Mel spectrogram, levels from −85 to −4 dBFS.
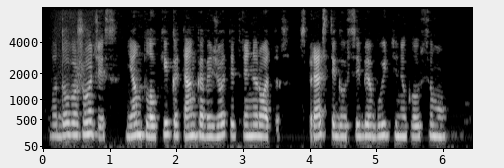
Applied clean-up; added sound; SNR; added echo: classical method spectral subtraction.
